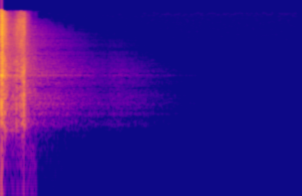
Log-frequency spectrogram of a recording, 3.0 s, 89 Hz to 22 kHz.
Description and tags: M4 mag dump 2
A Bushmaster's magazine being removed.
